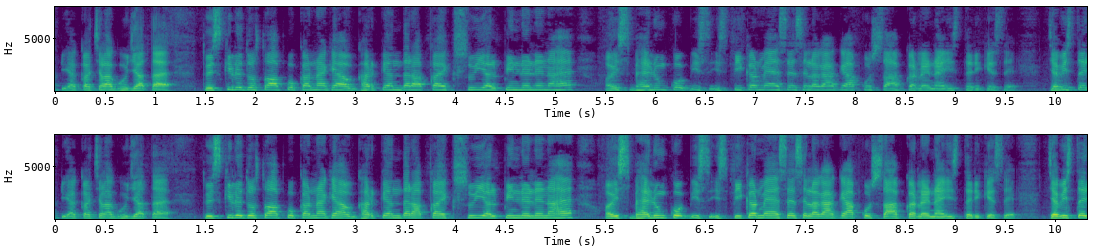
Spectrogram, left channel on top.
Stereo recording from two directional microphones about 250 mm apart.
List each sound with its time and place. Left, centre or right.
0.0 s speech: centre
